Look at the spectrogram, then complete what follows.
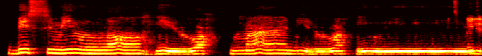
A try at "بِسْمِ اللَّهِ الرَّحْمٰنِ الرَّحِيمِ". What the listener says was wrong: ল হয়ে যাচ্ছে না, কেমন লা বলতে হবে, লা, বিসমিল্লাহ, লা, লা,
